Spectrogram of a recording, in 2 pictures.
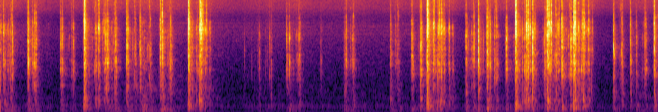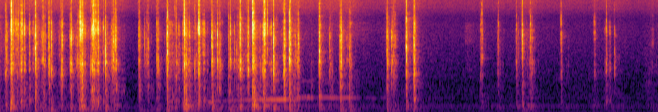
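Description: Fingertips type and tap on the hollow keycaps of a full-size black plastic Dell desktop keyboard. Rapid bursts of bright, hollow plastic clicks come in quick runs separated by short pauses, and each click dies away almost instantly with very little low end.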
